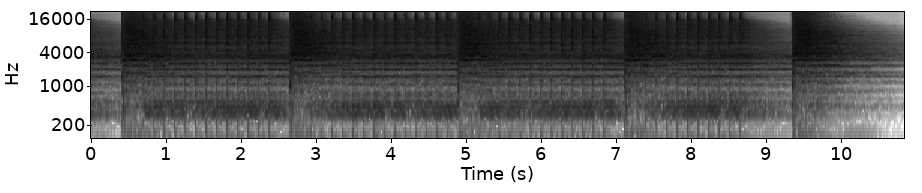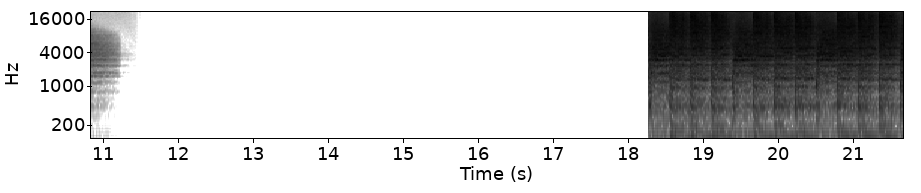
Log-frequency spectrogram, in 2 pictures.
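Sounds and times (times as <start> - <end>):
cymbals: 0.0 - 10.6, 18.3 - 21.6
drums: 0.0 - 11.0, 18.3 - 21.6.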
